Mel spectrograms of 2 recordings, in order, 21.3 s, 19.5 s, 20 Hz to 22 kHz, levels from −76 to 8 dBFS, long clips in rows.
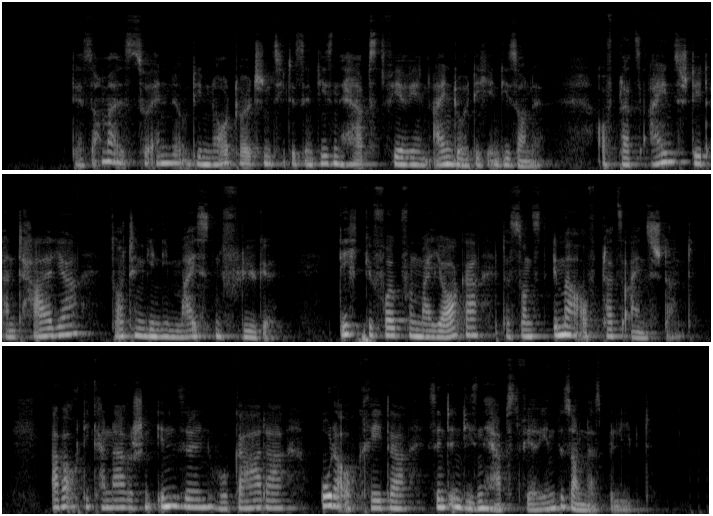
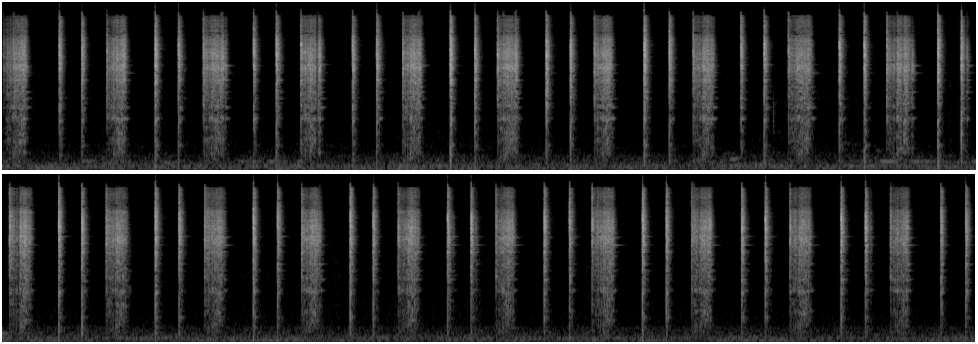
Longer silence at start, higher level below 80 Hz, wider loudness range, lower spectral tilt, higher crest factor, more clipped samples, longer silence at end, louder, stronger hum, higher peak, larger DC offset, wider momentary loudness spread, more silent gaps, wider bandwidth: first, 0.7 s vs 0 s; about the same, -56 dBFS vs -60 dBFS; about the same, 4 LU vs 2 LU; first, -6 dB/octave vs 3 dB/octave; about the same, 20 dB vs 22 dB; neither; first, 0.6 s vs 0.05 s; second, -30 LUFS vs -20 LUFS; neither; second, -10 dBFS vs 0 dBFS; neither; first, 13 LU vs 5 LU; neither; second, 16 kHz vs over 20 kHz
